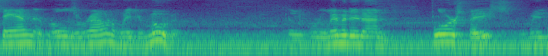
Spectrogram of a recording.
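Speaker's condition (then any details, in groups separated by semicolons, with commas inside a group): No condition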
